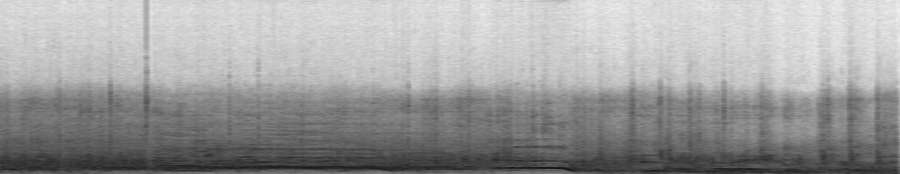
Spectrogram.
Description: audience clapping and cheering with faint voices; crowds

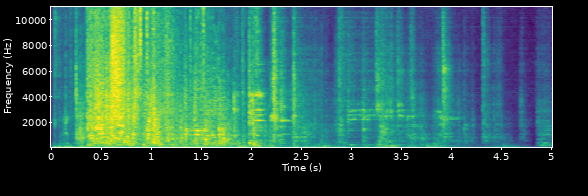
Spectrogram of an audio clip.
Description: small metal scaffolding collapsing and settling; destruction

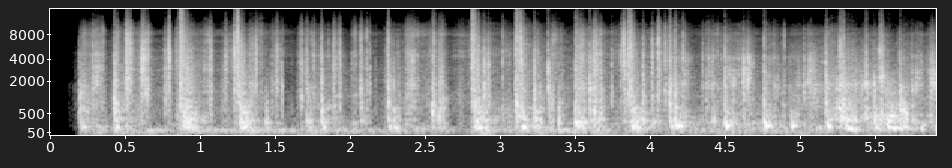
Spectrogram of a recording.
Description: synchronized grounding of military rifles; foley

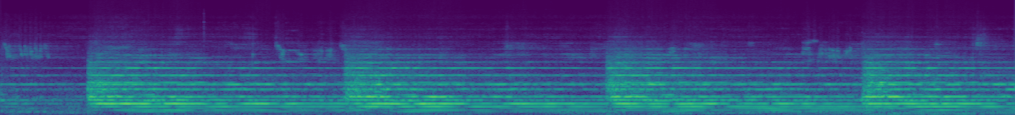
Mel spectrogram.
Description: large church bell tolling with birds chirping; bells

